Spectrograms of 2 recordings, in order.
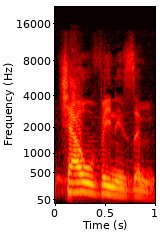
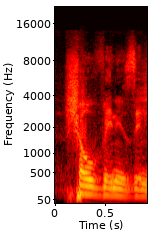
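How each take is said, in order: First: The first syllable does not sound like 'show'. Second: The first syllable sounds like 'show'. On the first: The speaker calls it wrong. "Don't say chauvinism" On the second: The speaker calls it right. "Say show, chauvinism"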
